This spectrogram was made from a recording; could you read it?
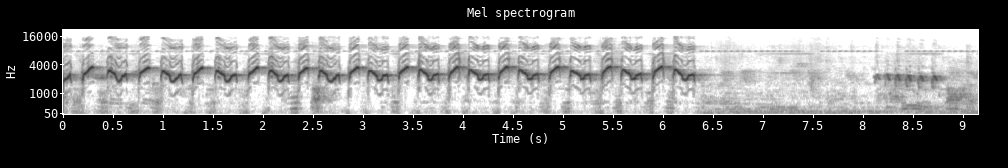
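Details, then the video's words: Long-tailed shrike giving rhythmic wavy whistled notes, rising and falling, roughly two each second for six seconds, then a short pause and a brief fainter buzzy phrase. "Burung Pentet matahari"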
